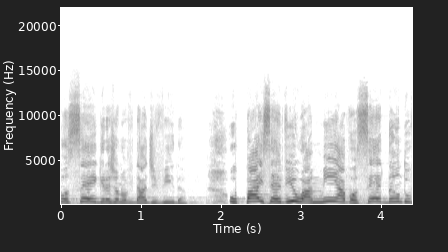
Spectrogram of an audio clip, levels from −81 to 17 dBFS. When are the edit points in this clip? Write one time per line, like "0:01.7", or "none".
0:02.1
